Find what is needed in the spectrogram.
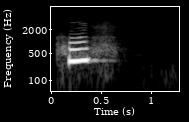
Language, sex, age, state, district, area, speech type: Punjabi, female, 45-60, Punjab, Shaheed Bhagat Singh Nagar, rural, read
